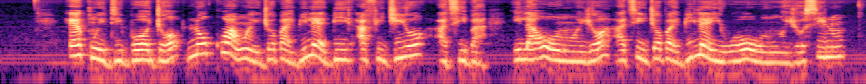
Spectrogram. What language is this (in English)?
Yoruba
